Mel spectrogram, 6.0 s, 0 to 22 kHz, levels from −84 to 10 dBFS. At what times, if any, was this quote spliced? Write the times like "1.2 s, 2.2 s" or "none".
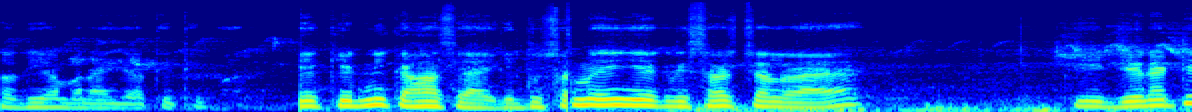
1.5 s, 2.8 s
